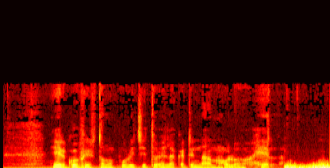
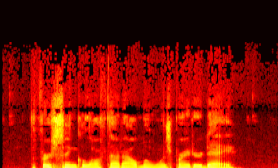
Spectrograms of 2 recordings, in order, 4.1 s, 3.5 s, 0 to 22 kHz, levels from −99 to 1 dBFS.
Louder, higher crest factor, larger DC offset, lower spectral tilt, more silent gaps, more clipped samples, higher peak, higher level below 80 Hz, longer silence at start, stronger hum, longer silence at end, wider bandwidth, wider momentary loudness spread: about the same, -22 LUFS vs -20 LUFS; about the same, 20 dB vs 18 dB; neither; first, -8 dB/octave vs -5 dB/octave; neither; neither; about the same, 0 dBFS vs -2 dBFS; first, -34 dBFS vs -52 dBFS; second, 0.05 s vs 0.4 s; neither; second, 0 s vs 0.55 s; second, 11.5 kHz vs 15.5 kHz; first, 11 LU vs 7 LU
